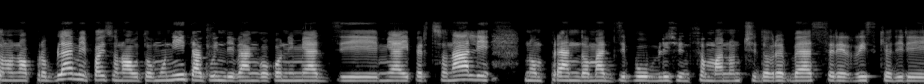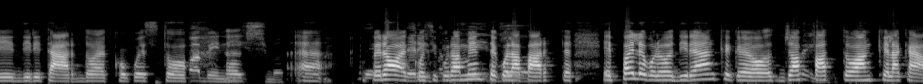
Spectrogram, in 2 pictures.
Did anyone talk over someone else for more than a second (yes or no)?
yes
